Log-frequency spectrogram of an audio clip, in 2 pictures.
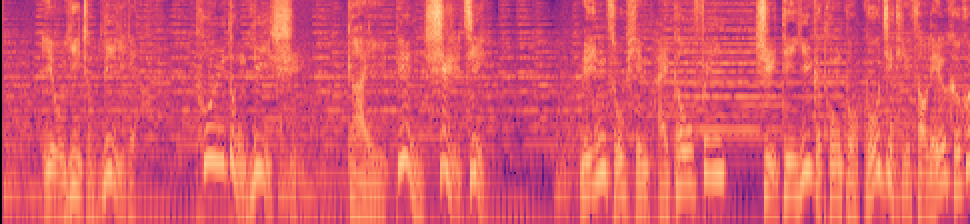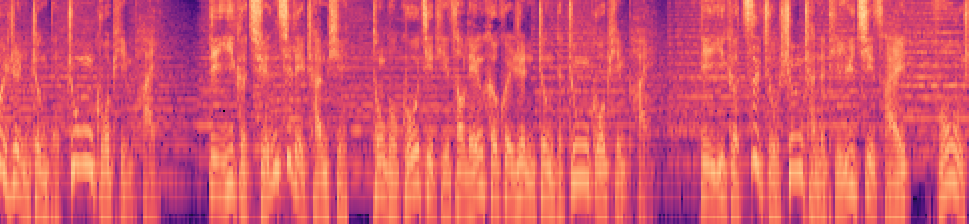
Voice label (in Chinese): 体育专题 激情; 体育专题高飞激情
